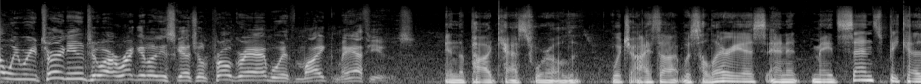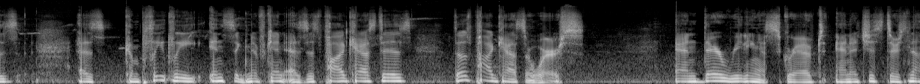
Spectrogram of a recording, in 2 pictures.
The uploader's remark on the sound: podcasts live from Café Anyway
